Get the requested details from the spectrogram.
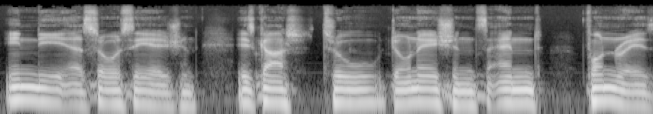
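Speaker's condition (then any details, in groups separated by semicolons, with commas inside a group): Motor neurone disease; very slowly progressing semi-benign variant, normal life expectancy, diagnosed by professor Orla Hardiman at Beaumont; symptoms over five years, diagnosed last year, semi-stable, unsteady on feet, less progressed than others; slurred voice, sounds drunk, voice change followed balance problems, deliberate pauses while speaking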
